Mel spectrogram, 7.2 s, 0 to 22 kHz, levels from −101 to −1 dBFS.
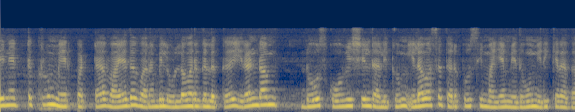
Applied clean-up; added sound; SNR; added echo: none; none; none; reverberation time 0.2 s.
